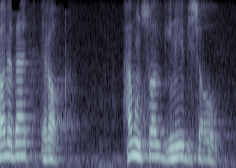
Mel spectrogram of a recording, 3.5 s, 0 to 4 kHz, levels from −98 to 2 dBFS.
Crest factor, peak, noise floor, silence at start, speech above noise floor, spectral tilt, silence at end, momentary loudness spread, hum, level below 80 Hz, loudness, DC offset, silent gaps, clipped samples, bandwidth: 20 dB; -10 dBFS; -57 dBFS; 0 s; 29 dB; -7 dB/octave; 0.2 s; 12 LU; none; -60 dBFS; -30 LUFS; under 0.1%; none; under 0.1%; 4 kHz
